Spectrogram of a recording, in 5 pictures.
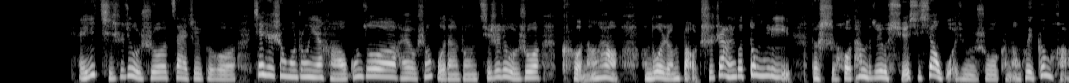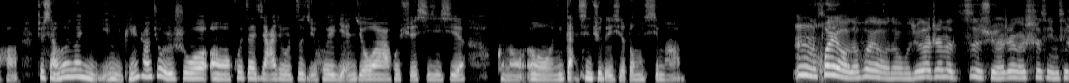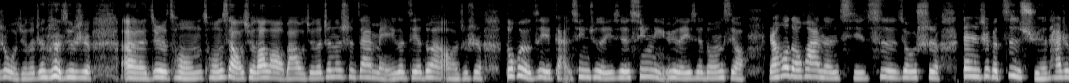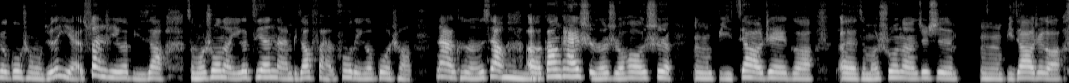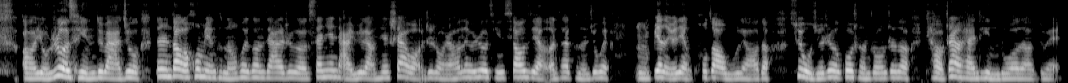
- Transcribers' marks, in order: laughing while speaking: "真的就是"; other background noise; teeth sucking
- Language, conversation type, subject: Chinese, podcast, 自学时如何保持动力？
- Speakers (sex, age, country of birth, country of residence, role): female, 20-24, China, Sweden, guest; female, 30-34, China, United States, host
